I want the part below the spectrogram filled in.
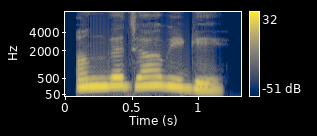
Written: ಅಂಗಜಾವಿಗೆ

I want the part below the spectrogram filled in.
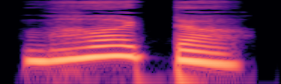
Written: ಭಾಟ

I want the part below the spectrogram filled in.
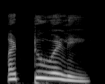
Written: ಅಡುವಳ್ಳ

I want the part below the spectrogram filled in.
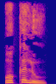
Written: ಒಕಲು

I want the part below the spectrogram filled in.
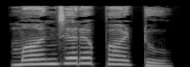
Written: ಮಾಂಜರಪಾಟು

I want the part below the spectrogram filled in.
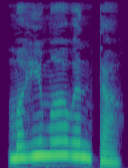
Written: ಮಹಿಮಾವಂತ

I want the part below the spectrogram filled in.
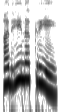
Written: ಅಧೀನಕ್ರಿಯೆ

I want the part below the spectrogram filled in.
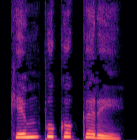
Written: ಕೆಂಪುಕೊಕ್ಕರೆ

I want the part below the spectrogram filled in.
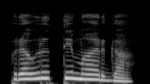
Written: ಪ್ರವೃತ್ತಿಮಾರ್ಗ

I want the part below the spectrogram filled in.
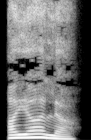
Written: ಆಯಾಲ

